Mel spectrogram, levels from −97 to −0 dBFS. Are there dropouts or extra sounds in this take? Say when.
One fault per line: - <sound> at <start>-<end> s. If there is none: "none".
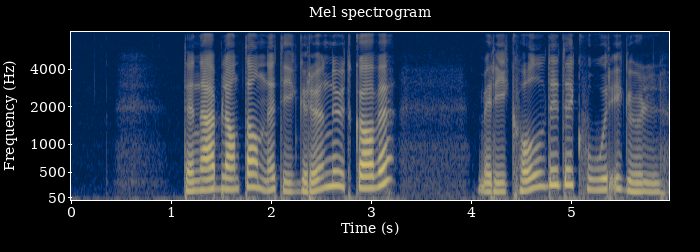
none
